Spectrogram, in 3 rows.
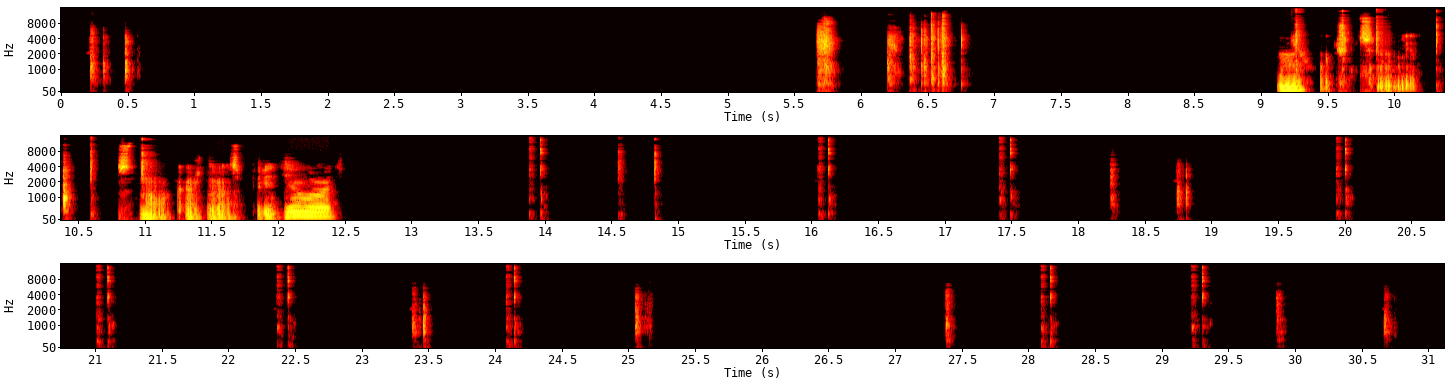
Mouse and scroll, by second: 8.8 middle click, 9.2 middle click, 9.8 middle click, 10.5 middle click, 13.8 click, 14.4 middle click, 16.0 click, 17.3 click, 19.8 click, 20.9 click, 22.3 click, 24.0 click, 28.0 click, 29.1 click.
